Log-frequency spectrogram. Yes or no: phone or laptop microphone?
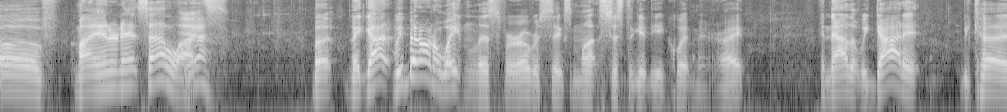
no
